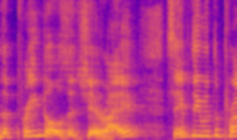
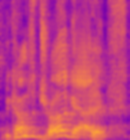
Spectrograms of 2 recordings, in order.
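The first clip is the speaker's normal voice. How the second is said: ordinary delivery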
